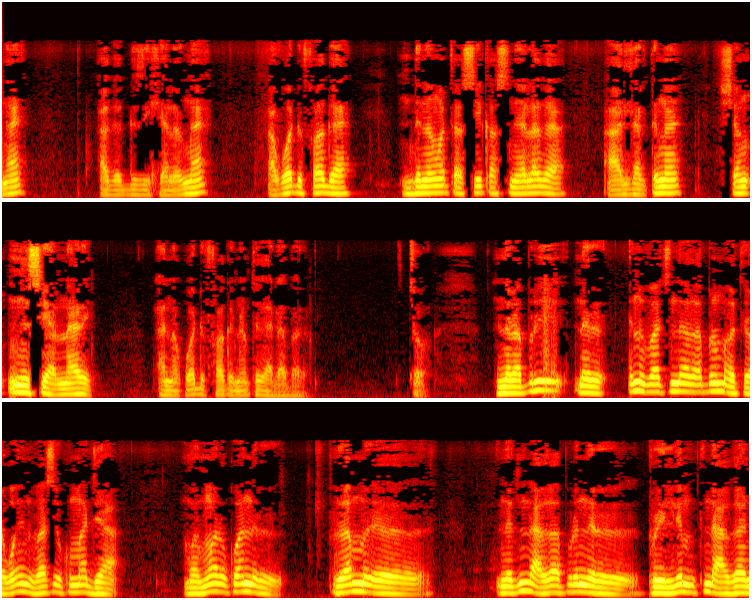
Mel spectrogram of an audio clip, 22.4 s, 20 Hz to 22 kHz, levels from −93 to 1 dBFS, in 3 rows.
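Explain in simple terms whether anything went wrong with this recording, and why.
Yes, two things went wrong. The speech was most likely squeezed hard with MP3 compression, a way of shrinking audio files by throwing away detail the encoder judges unimportant. Here it discarded too much: everything above about 9.8 kHz is gone, so the voice sounds dull and muffled. Faint details flicker in and out from moment to moment, giving a watery, swirly quality, and s sounds turn metallic and smeared throughout.

Separately, from 12.89 to 13.02 s there is a loose connector crackle. A worn or dirty plug or socket briefly lost and regained contact many times in quick succession, chopping the signal on and off. That produces a short, rough burst of crackling and scratching, about a tenth of a second long.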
